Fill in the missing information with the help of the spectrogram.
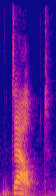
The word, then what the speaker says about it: doubt: And the word doubt, although it's spelled D-O-B-T, it has a very peculiar, a very particular pronunciation, right? It's doubt, doubt, doubt.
